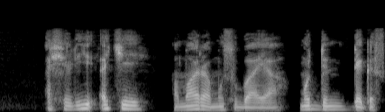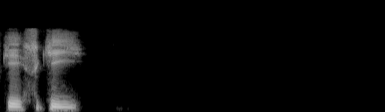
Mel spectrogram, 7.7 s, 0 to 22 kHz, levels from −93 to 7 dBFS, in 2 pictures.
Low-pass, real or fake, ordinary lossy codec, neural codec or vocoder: none; real; none; none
